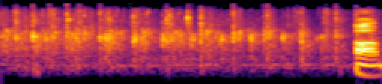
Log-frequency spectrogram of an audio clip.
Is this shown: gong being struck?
no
